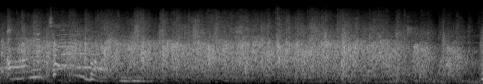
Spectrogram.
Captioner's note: audience applauding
